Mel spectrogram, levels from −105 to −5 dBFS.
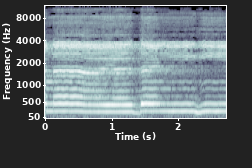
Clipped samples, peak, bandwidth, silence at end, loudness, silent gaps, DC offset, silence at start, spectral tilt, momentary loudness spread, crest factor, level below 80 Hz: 0.2%; 0 dBFS; 12 kHz; 0 s; -8 LUFS; none; under 0.1%; 0 s; -2.5 dB/octave; 5 LU; 10 dB; -50 dBFS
